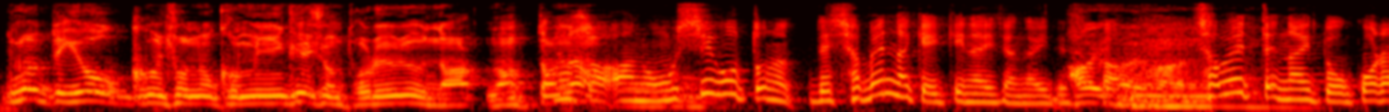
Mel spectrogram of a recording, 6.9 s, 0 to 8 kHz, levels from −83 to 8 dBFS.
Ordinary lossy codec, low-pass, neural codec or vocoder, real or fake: none; 7.2 kHz; none; real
